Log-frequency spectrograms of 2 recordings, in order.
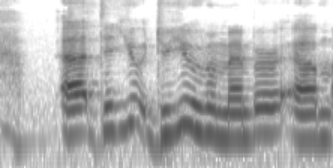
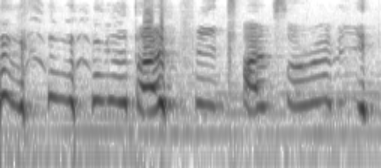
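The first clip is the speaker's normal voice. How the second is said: laughing; slower than usual. Real, not acted. Laughing at repeated deaths.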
